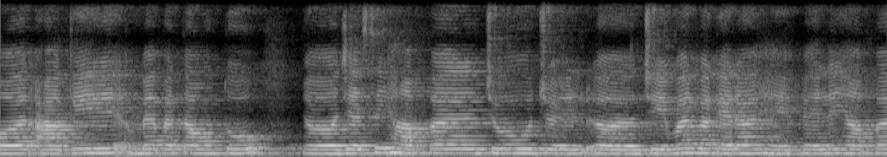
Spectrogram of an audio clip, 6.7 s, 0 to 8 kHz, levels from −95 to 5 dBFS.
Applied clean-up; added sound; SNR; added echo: none; none; none; reverberation time 1.3 s.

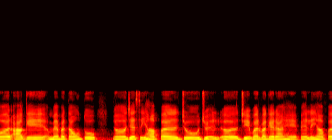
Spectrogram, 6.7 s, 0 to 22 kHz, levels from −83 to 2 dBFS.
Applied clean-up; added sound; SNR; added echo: none; none; none; none.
